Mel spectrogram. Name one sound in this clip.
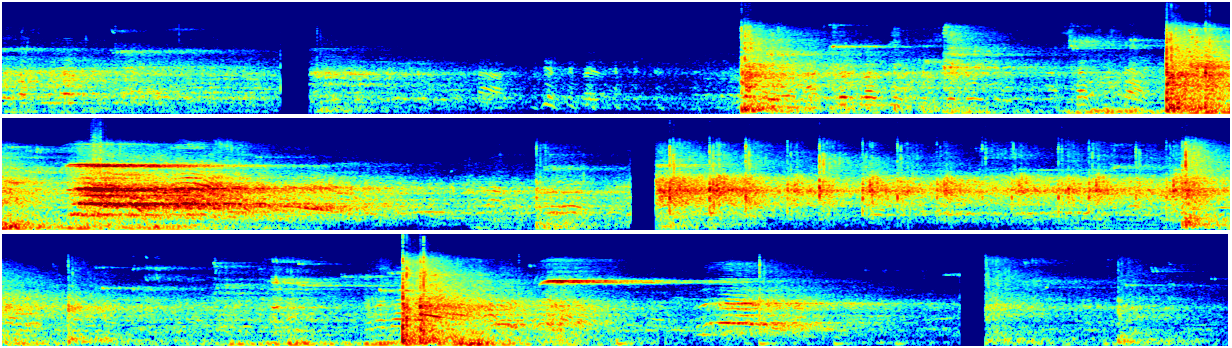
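Young men shout and call out to one another in an echoing hall.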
